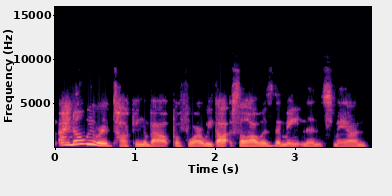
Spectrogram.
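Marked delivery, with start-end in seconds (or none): none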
